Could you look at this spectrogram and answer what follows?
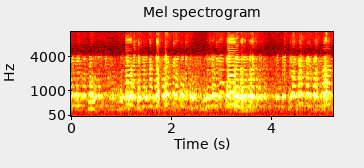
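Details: A flock of trumpeter swans keeps up a continuous, overlapping chorus of horn-like, nasal trumpeting honks, with bursts of louder calling throughout.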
